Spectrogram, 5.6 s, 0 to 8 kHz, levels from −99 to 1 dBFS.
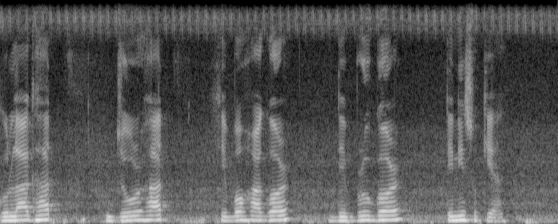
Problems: constant background noise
